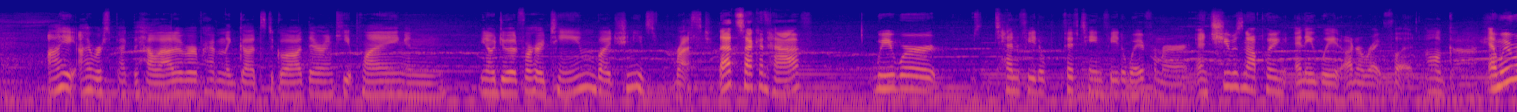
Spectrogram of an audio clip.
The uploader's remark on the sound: We're live! We recorded in the same bar for the first time since the first episode.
